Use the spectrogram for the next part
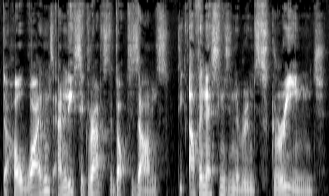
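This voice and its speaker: A man's voice: medium pitch, lively intonation, normal speed, fairly bright tone. A man reading scripted audiobook narration as the narrator of a story.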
